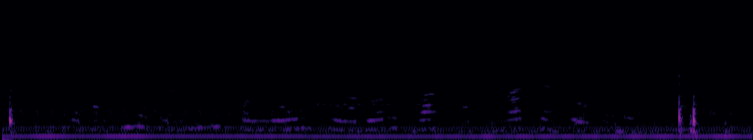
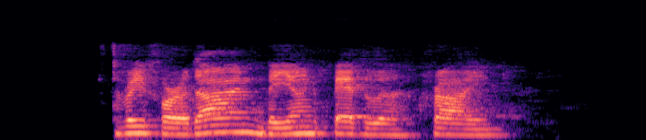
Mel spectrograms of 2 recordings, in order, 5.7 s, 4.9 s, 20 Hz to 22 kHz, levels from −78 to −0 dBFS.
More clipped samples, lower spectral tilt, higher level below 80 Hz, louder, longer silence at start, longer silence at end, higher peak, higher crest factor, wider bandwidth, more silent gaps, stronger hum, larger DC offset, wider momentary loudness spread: neither; about the same, -7 dB/octave vs -6.5 dB/octave; second, -84 dBFS vs -56 dBFS; second, -62 LUFS vs -17 LUFS; second, 0.05 s vs 0.85 s; second, 0 s vs 1.05 s; second, -32 dBFS vs -2 dBFS; first, 30 dB vs 18 dB; first, 15.5 kHz vs 7.2 kHz; neither; neither; neither; about the same, 10 LU vs 10 LU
